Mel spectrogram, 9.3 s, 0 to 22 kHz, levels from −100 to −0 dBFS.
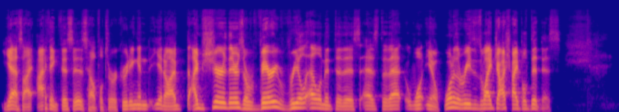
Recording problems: none

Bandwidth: 15 kHz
